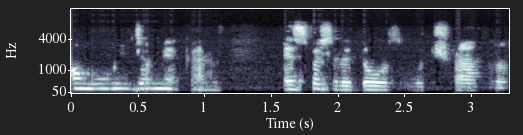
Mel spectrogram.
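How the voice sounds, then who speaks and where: Somewhat breathy woman's voice at a moderate pace, ordinary pitch variation, dry, close sound with no echo. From Jamaica. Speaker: channel host, culture vlogger. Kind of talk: casual monologue vlog.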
